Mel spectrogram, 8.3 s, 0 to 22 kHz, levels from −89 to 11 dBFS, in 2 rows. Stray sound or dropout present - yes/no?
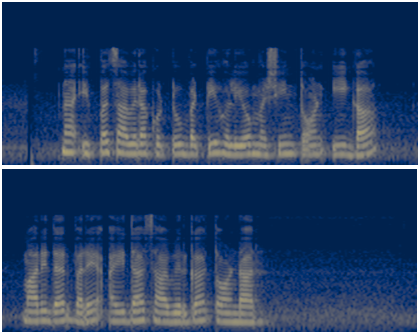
no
